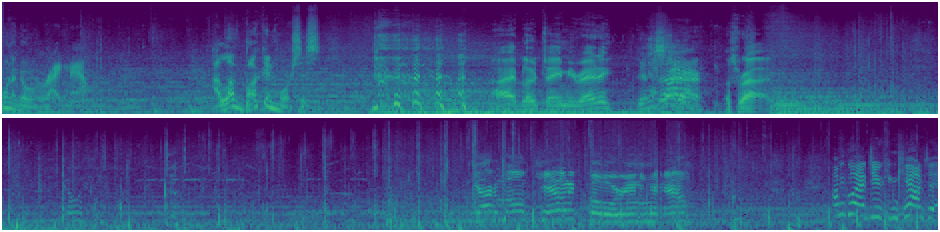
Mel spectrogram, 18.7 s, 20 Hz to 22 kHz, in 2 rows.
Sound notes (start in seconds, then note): 3.6 laughing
